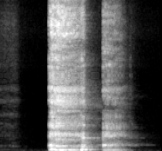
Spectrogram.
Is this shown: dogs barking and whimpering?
no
